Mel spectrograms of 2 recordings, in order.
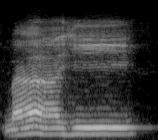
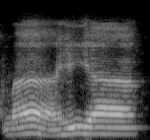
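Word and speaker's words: ما هي: Tulisannya kan mahia ya. Maka kita sesuai dengan apa yang sedang kita bahas, bait ke-40, maka kita membacanya mahi. 2 harokat. Pertama disukunkan terlebih dahulu ya aslinya. Mahi. Tidak dibaca mahia. Tidak dibaca mahia. Ya, tidak dibaca mahia. Tidak dibaca ya lagi.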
